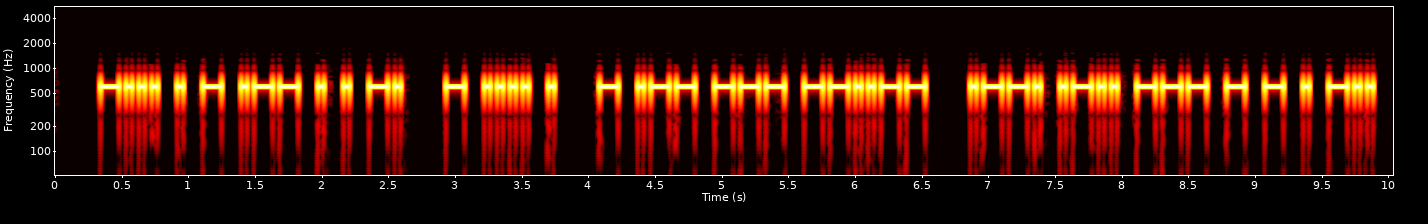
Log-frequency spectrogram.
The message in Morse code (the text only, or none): BETWEEN THE TWO, PLOTTED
